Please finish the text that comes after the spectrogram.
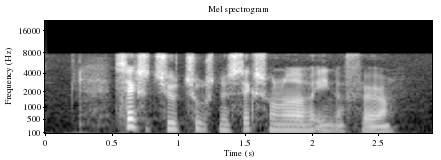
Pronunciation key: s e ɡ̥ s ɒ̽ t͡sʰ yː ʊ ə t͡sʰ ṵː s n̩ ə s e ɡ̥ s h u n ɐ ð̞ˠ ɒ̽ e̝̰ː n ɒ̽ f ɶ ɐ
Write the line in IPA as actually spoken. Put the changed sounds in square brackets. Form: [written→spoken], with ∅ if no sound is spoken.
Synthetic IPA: s e ɡ̥ s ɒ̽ t͡sʰ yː ʊ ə t͡sʰ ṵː s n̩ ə s e ɡ̥ s h u n ɐ ð̞ˠ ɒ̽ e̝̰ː n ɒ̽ f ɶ ɐ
